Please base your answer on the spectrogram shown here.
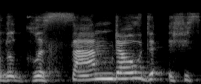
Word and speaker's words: glissando: Octavia loved the glissando.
